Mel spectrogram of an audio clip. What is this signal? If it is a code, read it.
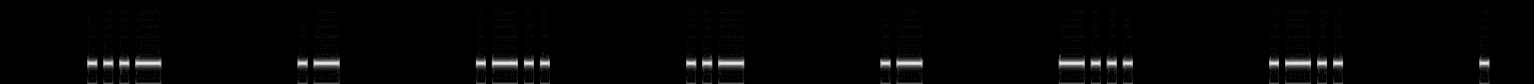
Morse code, heard as a keyed tone, about 15 wpm, spaced as for 5 wpm, 1000 Hz. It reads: VALUABLE
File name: qotdfiles / 5wpm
